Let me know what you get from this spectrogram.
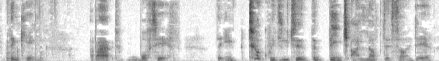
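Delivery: usual speaking voice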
